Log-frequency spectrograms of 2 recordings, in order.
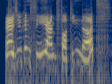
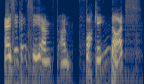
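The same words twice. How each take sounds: First: Mock crazed. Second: Said in the usual way. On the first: Shown as a demonstration. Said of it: "said twice, then repeated". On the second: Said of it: "repeat of the previous line".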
